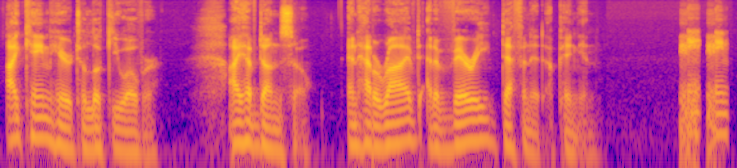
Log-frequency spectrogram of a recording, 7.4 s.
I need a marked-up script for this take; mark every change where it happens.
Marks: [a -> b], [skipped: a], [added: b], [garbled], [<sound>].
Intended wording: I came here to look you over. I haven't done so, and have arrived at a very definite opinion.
I came here to look you over. I [haven't -> have] done so, and have arrived at a very definite opinion. [laugh]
